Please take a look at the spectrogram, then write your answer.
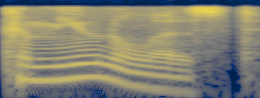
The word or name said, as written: communalist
